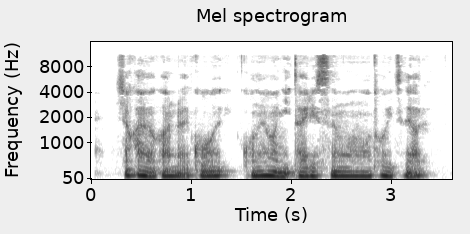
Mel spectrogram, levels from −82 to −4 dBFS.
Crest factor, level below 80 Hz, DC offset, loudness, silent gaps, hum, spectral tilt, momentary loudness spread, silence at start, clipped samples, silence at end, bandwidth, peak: 12 dB; -50 dBFS; under 0.1%; -25 LUFS; none; none; -5.5 dB/octave; 7 LU; 0.25 s; under 0.1%; 0.25 s; 11.5 kHz; -12 dBFS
